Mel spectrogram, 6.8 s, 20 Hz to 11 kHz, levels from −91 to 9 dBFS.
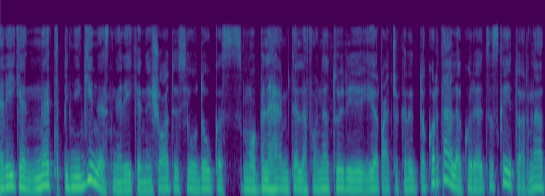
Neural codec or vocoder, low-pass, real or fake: none; 7.2 kHz; real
